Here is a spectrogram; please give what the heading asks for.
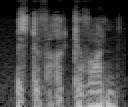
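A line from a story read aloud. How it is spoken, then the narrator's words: Hissing. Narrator (German): zischte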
